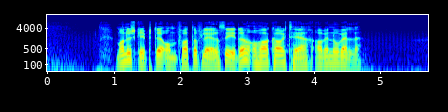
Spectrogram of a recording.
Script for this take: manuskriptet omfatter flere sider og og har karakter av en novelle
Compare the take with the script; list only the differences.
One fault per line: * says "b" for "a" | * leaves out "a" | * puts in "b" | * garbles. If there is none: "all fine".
* leaves out "og"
